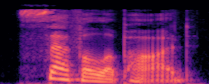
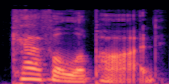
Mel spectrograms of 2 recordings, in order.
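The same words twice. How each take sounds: First: The word begins with a soft s sound. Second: The word begins with a hard k sound.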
